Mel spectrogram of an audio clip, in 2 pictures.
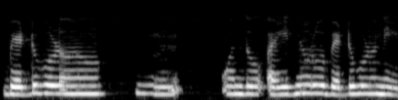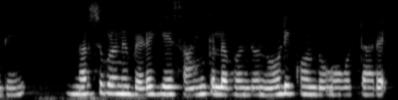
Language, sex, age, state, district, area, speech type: Kannada, female, 30-45, Karnataka, Koppal, urban, spontaneous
